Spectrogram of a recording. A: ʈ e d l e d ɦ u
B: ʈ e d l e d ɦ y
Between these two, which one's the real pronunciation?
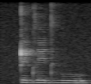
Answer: A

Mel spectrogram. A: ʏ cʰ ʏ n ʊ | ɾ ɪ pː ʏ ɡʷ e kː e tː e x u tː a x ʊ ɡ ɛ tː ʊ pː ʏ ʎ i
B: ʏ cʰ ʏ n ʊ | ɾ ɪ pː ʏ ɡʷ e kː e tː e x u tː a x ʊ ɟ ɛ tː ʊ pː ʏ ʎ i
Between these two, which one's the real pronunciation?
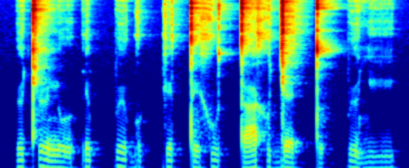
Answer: B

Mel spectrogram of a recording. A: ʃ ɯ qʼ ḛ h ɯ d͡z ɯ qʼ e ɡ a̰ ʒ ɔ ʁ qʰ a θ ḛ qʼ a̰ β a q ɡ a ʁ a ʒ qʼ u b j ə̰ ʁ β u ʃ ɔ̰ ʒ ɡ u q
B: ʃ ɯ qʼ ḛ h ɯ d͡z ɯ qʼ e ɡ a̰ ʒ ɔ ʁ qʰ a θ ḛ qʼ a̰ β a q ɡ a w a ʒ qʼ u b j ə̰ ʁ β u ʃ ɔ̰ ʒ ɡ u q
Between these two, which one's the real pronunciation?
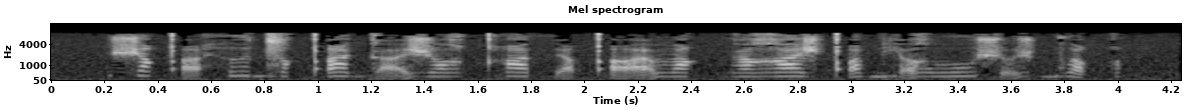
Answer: A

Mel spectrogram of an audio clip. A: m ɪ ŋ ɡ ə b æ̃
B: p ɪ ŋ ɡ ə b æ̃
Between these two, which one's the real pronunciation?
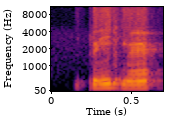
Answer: B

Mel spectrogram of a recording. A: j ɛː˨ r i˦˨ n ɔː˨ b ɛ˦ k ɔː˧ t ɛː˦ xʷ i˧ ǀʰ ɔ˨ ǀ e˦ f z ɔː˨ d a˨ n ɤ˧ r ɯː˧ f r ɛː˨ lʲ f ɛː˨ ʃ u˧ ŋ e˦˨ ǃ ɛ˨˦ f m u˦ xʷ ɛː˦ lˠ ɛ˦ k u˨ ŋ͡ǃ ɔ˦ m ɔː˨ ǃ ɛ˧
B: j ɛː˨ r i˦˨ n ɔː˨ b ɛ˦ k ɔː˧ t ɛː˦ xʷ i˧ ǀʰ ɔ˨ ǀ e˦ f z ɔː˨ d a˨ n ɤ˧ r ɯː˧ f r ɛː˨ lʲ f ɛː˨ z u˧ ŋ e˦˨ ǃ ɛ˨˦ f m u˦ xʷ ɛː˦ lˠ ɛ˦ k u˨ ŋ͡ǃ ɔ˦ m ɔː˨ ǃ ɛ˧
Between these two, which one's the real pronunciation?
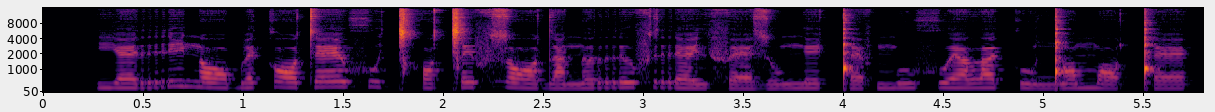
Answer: B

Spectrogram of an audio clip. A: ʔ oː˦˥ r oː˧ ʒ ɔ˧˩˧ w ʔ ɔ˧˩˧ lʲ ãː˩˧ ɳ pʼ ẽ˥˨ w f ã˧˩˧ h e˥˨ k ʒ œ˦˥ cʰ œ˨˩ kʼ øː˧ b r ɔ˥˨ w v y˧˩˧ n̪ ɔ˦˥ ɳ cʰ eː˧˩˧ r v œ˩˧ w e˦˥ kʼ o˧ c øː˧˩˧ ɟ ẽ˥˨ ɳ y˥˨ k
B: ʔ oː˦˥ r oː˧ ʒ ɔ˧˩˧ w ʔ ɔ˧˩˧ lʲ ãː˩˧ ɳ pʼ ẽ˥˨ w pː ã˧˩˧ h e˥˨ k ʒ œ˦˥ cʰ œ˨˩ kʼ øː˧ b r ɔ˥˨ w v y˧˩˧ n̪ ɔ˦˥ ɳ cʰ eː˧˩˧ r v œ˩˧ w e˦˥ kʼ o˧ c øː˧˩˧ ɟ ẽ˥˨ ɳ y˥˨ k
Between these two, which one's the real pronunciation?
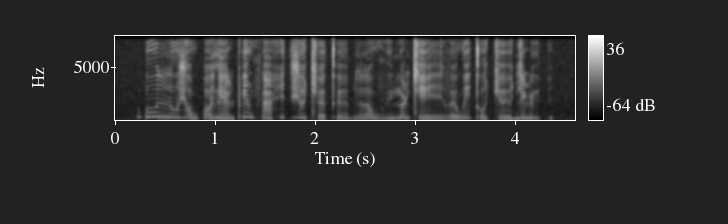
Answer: A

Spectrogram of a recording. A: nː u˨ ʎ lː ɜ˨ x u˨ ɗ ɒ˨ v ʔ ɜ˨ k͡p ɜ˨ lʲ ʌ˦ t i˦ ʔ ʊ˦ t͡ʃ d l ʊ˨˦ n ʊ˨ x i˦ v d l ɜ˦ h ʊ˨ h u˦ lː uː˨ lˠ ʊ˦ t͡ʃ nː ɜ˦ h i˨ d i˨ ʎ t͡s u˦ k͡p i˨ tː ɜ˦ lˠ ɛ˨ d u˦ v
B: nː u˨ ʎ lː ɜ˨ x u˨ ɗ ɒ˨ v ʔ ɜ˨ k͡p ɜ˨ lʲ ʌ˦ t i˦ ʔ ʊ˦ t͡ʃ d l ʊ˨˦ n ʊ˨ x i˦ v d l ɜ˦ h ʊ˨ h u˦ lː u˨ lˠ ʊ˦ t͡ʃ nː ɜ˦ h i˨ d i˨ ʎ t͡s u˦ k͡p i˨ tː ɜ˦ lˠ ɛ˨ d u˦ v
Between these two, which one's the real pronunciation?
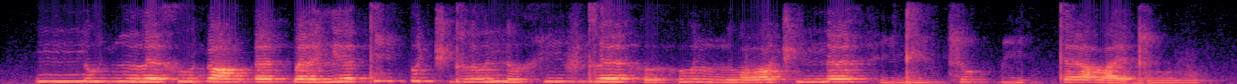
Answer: B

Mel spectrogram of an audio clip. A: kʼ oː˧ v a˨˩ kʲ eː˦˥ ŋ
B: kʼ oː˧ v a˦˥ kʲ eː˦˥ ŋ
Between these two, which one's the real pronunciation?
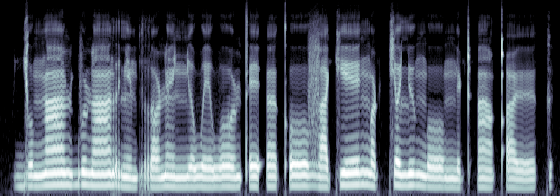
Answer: A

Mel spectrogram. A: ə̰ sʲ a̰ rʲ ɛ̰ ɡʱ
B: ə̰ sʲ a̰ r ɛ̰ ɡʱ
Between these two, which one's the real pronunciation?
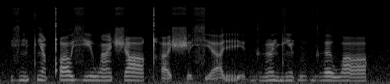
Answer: A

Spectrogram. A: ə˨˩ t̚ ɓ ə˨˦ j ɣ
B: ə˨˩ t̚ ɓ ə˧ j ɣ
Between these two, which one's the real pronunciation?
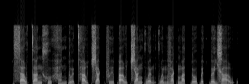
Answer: B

